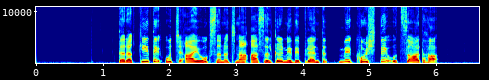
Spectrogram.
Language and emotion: Dogri, happy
